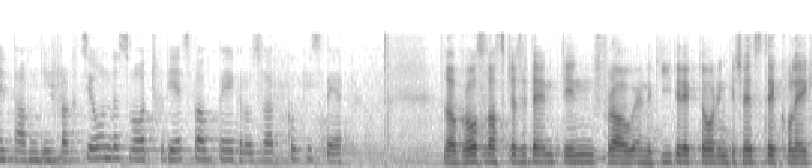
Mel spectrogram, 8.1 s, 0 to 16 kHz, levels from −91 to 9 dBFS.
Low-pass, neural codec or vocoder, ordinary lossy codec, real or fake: 7.2 kHz; codec, 16 kHz, 0.9 kbps, LongCat-Audio-Codec; MP3, 96 kbps; fake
